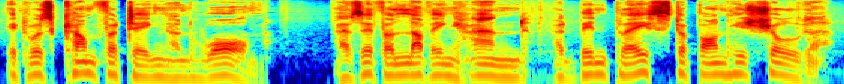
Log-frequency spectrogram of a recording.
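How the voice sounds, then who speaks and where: A man's voice: lowish voice, measured pace, no echo. A man reading a dramatic scripted adventure story as an audiobook narrator, with faint background noise.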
